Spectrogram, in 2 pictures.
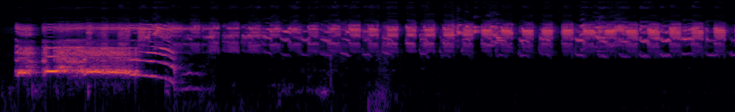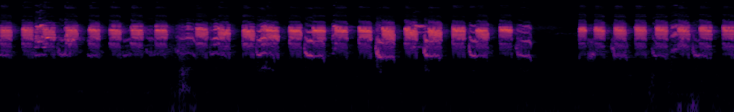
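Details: Red-eyed budgerigars with chicks open with a harsh falling squawk, then keep up rapid, high, scratchy chirps.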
